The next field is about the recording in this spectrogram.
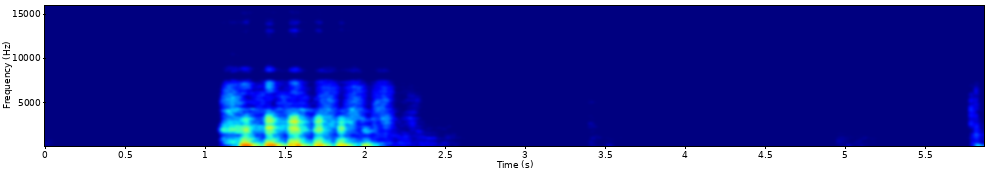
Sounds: Laughter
